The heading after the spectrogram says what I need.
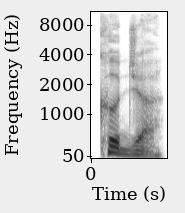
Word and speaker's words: could you: The pronunciation, could you, often sounds like could-ya.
